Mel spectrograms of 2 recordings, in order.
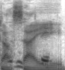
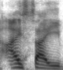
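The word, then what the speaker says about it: açaí: I believe it's pronounced acai, but yeah, acai berries.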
